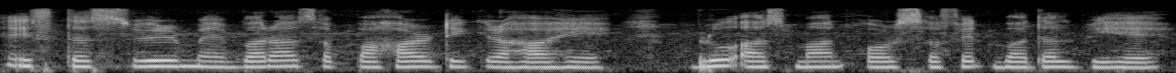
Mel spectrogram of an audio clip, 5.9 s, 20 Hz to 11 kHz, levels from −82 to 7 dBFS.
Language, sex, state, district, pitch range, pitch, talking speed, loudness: Hindi, female, Arunachal Pradesh, Longding, 205-225 Hz, 215 Hz, 165 wpm, -17 LUFS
